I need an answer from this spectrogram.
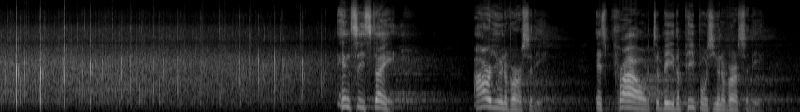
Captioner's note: applause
